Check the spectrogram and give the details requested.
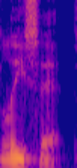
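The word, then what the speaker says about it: Lysette: name is it's l-y-s-e-t-t-e but he says it's pronounced lee set yeah lee said lisa lisa lisa so jeremy and lisa schweitzer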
